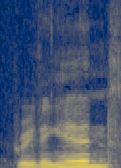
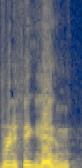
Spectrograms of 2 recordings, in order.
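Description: First: It sounds doubtful and skeptical. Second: It sounds nervous and anxious.

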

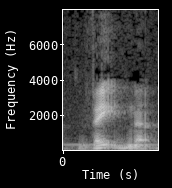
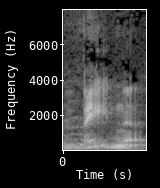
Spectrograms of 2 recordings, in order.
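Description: No difference in how they are said.

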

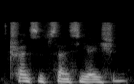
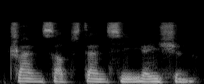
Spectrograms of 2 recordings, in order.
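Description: First: It is said fast, the ending nearly swallowed. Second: Every syllable is said evenly and fully. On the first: "it's running so fast that it almost melts away" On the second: "level syllable"

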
